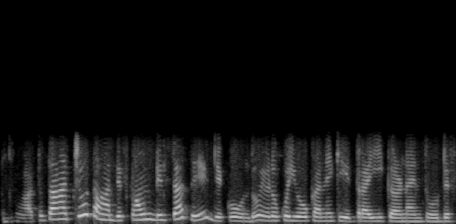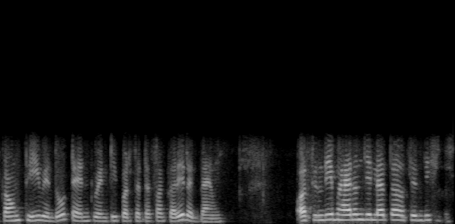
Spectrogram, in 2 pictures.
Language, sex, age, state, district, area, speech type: Sindhi, female, 45-60, Uttar Pradesh, Lucknow, urban, conversation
